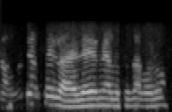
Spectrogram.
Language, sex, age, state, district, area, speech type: Assamese, male, 60+, Assam, Nalbari, rural, conversation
